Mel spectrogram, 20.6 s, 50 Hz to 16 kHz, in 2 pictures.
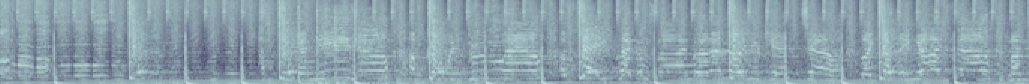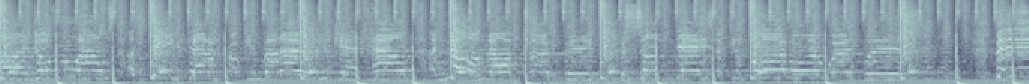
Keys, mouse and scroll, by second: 1.5 double click, 8.9 double click, 9.6-10.7 typing, 10.7 Return, 20.1-20.5 typing.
